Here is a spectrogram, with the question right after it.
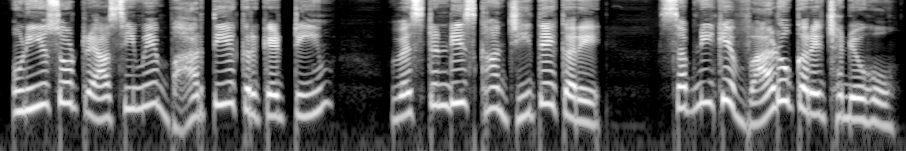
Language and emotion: Sindhi, surprised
